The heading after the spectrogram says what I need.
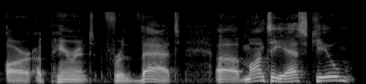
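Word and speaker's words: Montesquieu: apparent for that uh Monte escue is the pronunciation of that um uh that philosopher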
